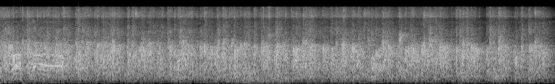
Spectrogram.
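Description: Congregation at a French-language church service applauding for the Lord, sustained clapping from a crowd with a few voices mixed into the steady, loud din.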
